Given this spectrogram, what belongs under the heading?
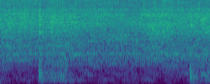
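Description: A pot of banana stem and banana flower kootu simmers with a steady, loud, close hiss. Soft bubbling pops rise through it, and no voices are heard.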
